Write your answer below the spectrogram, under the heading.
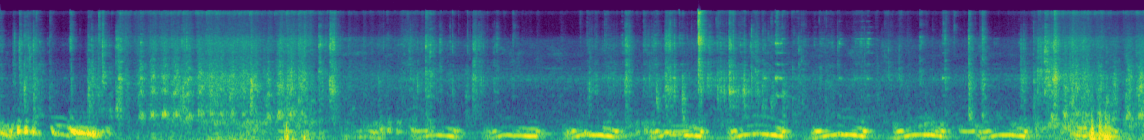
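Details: Racing pigeon cooing in a steady series, rounded low coos repeated about once a second for several seconds, between bursts of rustling and knocking.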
